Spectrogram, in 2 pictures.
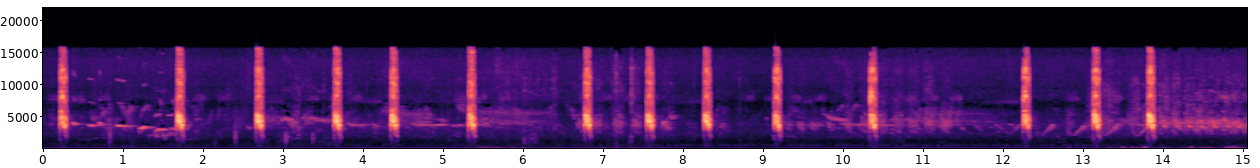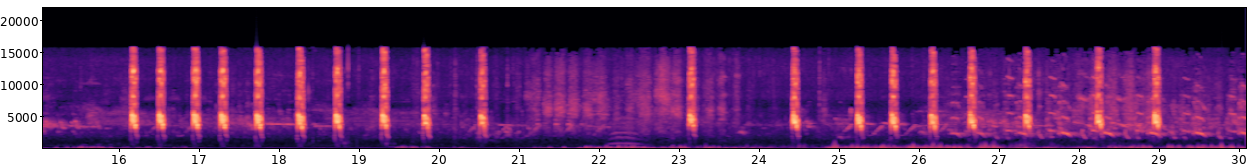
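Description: A bird chirping: short, sharp, high chirps repeated over and over, about one or two a second, with a few warbling notes between them. A low rumbling noise comes in underneath about two-thirds of the way through.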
